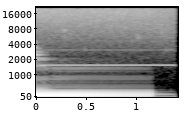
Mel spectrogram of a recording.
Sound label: Fingered Bass; GMPlay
